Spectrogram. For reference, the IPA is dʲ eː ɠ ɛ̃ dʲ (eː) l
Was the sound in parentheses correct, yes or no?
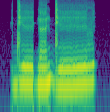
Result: yes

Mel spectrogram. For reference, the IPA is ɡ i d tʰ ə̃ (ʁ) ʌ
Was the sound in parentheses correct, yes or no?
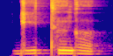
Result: no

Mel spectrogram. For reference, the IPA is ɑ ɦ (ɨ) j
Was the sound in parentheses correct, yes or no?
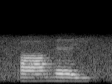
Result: no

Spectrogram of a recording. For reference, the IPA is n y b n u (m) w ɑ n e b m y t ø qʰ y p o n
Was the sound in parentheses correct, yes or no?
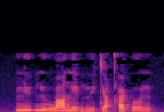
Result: no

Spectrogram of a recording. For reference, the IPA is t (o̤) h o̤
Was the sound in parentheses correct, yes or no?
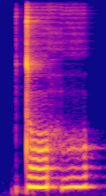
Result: no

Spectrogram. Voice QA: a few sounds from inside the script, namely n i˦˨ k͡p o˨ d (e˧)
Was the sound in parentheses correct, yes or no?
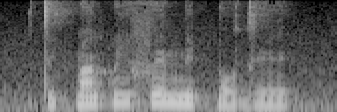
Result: no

